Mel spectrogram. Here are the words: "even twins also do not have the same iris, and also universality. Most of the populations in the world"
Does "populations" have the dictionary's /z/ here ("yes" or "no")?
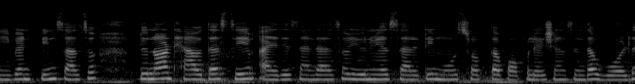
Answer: no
